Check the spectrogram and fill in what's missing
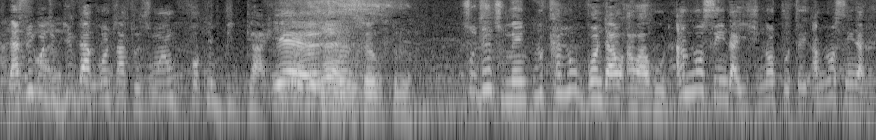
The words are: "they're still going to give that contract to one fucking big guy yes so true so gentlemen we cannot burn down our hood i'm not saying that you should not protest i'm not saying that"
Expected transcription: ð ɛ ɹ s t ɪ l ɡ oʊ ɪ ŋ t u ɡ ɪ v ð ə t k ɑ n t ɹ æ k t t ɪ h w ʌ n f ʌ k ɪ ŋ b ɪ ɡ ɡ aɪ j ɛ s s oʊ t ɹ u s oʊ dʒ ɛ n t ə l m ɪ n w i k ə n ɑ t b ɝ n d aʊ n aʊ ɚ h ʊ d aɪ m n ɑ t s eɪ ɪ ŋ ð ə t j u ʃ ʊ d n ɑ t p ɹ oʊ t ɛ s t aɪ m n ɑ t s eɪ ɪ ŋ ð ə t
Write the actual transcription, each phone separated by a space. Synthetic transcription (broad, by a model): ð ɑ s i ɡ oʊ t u ɡ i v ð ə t k ɑ n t ɹ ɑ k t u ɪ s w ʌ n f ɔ k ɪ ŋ b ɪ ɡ ɡ aɪ j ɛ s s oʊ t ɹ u s oʊ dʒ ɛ n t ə m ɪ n w i k ə n ɑ t b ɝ n d aʊ n aʊ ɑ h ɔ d aɪ m n ɑ t s eɪ ɪ ŋ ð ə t j u ʃ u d n ɑ t p ɹ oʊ t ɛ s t aɪ m n ɑ t s eɪ ɪ ŋ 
